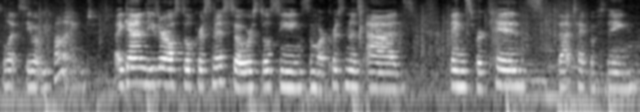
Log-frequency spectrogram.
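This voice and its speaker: A woman speaks slowly, with a mid-range voice and little pitch movement, as she hosts a casual lifestyle video, chatting and reading from an old newspaper. There's background noise, a roomy echo, and faint music beneath her.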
